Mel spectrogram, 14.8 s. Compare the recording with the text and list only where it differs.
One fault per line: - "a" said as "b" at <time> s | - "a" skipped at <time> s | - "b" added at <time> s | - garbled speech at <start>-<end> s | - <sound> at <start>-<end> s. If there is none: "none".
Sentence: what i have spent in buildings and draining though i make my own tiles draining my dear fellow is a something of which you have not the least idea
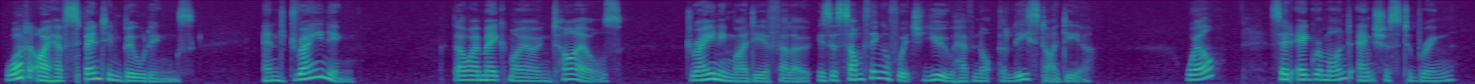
- "well said egremont anxious to bring" added at 11.8 s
